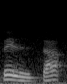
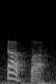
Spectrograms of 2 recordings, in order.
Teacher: se producen por la articulación del ápice o punta de la lengua detrás de los incisivos superiores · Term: consonantes apicodentales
